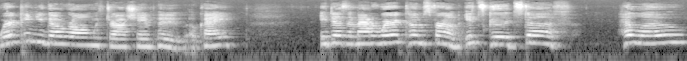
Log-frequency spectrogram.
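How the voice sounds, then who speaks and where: Fairly slowly and with ordinary pitch variation, a woman speaks in a high voice. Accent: strong Southern US. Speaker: hairstylist. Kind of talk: casual talk to camera.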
